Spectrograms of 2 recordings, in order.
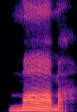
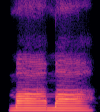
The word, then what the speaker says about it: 妈妈: But if the same syllable, same character repeats, then the second syllable can be light, more like māma, gēge. So it's not māma, gēge, although that's fine too. So māma, gēge.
